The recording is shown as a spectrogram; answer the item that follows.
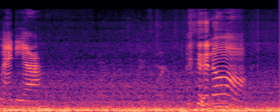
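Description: Car driving along a paved road heard from inside the cabin with a window open: a steady low noise of tyres, engine and wind buffeting through the open window.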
